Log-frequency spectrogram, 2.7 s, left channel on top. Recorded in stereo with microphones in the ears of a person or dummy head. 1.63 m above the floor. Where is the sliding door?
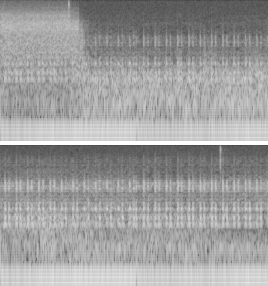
I don't hear a sliding door.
